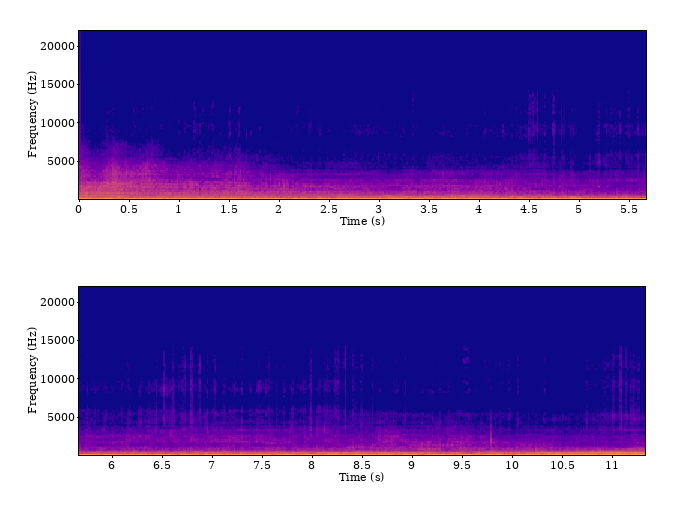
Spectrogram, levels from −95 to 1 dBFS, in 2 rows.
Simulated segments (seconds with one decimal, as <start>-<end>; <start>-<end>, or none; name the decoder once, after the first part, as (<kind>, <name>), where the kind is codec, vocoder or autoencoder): 0.0-0.6 (codec, SNAC); 2.2-11.3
